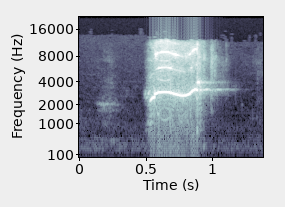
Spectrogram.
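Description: A person whistles once, a short, bright, high note lasting about half a second. It stands alone against near silence.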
